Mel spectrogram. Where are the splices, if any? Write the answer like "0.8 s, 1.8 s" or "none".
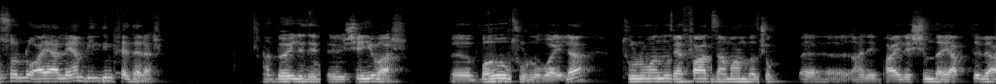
1.1 s, 3.2 s, 5.1 s, 6.7 s, 7.1 s, 7.6 s, 8.8 s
